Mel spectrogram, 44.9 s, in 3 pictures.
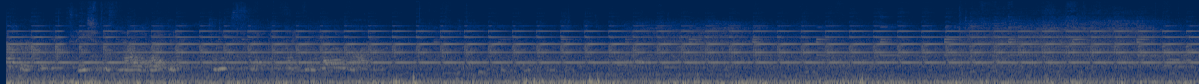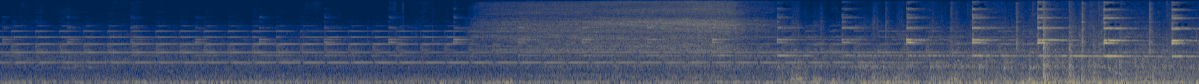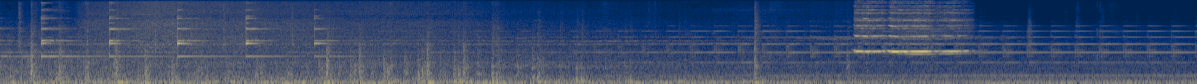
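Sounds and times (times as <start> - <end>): train wheels clattering: 20.9 - 42.2
train horn blast: 40.6 - 42.2.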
